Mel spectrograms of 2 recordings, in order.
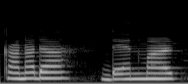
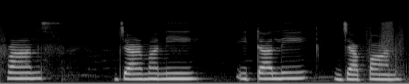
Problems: background sounds at intervals, background conversations at intervals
